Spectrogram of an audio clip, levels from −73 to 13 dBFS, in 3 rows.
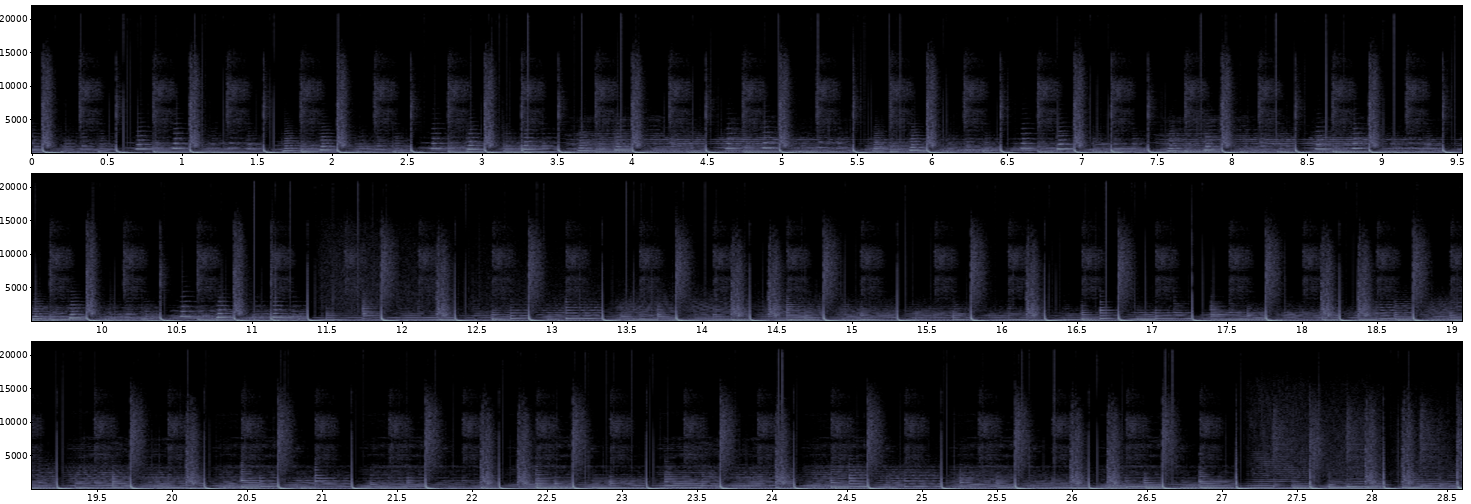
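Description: A receiving device is running on its own clock instead of locking to the sender's over the digital link, a fault known as word clock ticks. The two clocks differ by roughly a thousand parts per million, so they slip past each other about every 20 ms, and at each slip one sample is dropped or repeated. That produces a fast, steady train of ticks, around fifty a second and roughly a thousand in all, running from 0.10 s through to 28.60 s.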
